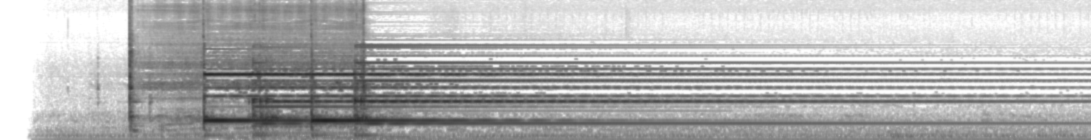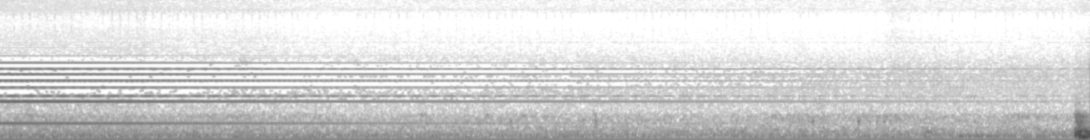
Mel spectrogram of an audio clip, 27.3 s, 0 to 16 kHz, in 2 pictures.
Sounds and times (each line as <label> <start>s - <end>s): Antique table clock (probably early 20th century) chiming two times 1.6s - 8.8s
